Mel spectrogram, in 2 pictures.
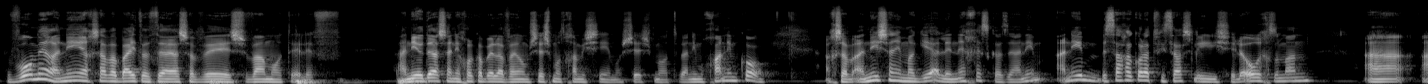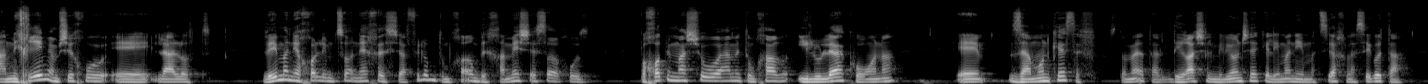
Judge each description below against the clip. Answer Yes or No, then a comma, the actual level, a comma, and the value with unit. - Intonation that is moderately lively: Yes, average, 4.8 semitones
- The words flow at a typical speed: No, fast, 155 wpm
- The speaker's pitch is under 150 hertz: Yes, medium, 140 Hz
